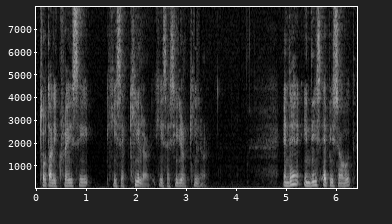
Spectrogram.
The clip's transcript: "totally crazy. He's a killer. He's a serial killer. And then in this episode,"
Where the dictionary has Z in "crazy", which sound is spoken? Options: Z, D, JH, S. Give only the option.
S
